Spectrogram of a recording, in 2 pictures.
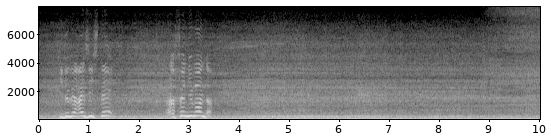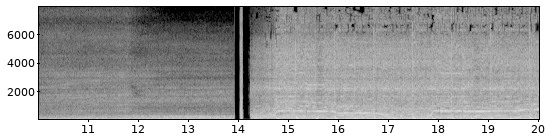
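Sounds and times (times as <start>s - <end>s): wind and road noise: 0.0s - 14.0s
motorcycle engine rumble: 3.4s - 13.3s.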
